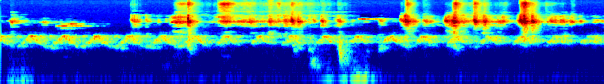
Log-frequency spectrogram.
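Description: A warbling electronic tone wavering up and down about four times a second, with scratchy crackles over it: a glitch in the video call's audio.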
